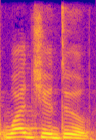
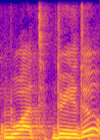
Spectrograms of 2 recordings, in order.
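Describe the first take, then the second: First: The t and d merge into a ch sound. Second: The t and d are said separately. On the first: The speaker calls it right. "we say what you do. So there is a sound ch" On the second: The speaker calls it wrong. "Instead of saying"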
